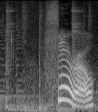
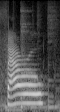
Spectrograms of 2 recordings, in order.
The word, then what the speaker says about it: Pharaoh: Pharaoh has two alternate pronunciations, Pharaoh, Pharaoh.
